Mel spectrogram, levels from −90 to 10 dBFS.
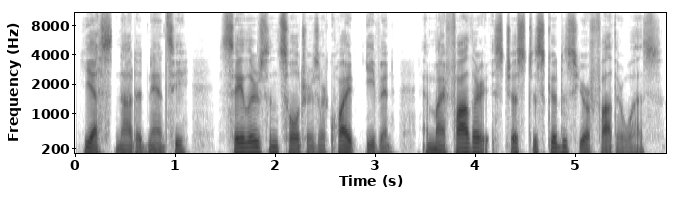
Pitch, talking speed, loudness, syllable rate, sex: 95 Hz, 205 wpm, -21 LUFS, 5.7 syllables/s, male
